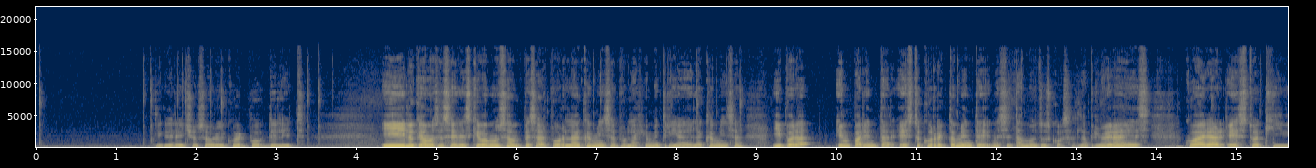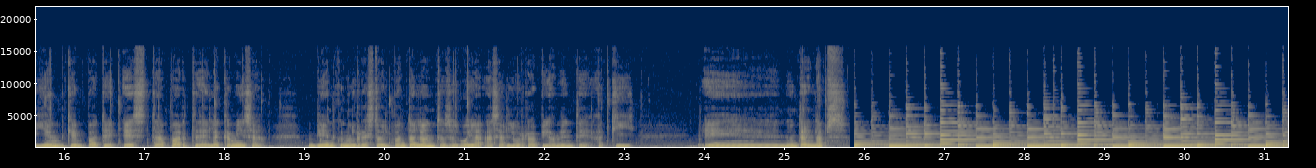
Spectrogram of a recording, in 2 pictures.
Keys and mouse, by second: 0.1-1.6 middle drag, 1.6 right click, 2.0 click, 2.4-6.1 middle drag, 7.3 click, 8.2-10.0 right drag, 10.0-17.4 middle drag, 17.4-19.5 right drag, 17.9 z, 18.9 Tab, 19.5 z, 21.6 right click, 21.9 middle click, 23.6-25.7 drag, 25.9-31.3 typing, 26.9 click, 27.2 right click, 27.8 right click, 28.1 click, 28.5 right click, 29.5 click, 29.7 click, 30.0 right click, 30.1 click, 30.5 click, 30.6 right click, 31.0 click.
